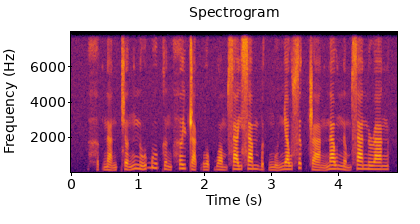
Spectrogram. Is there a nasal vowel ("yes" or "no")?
no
